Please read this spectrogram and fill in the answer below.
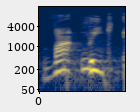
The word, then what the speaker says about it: Vont Leak: Vont Leak in the building.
